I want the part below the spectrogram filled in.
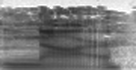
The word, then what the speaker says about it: Mnar: I pronounced it Mnar. – Mnar. – Mnar. Mnar. It's Mnar. Like, it's where Steve Mnuchin's family is from.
